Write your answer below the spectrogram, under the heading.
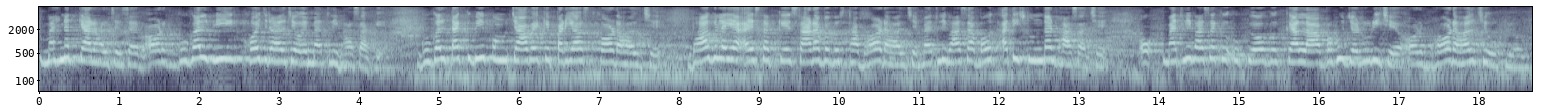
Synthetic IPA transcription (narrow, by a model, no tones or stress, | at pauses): məɦnət̪kjaɾəɦəlt͡ʃʰɛsəjbɔɾɡuɡəlbʱikʰod͡ʒɾəɦəlt͡ʃʰɛomɛt̪ʰlibʱasakḛ | ɡuɡəlʈəkbʱipəɦũt͡ʃabekepəɾjaskɔɾəɦəlt͡ʃʰɛ | bʱəɡləjaʔəjsəbʱkesaɾabjəbəst̪ʰabʱɔɾəɦəlt͡ʃʰɛmɛt̪ʰlibʱasabəɦut̪ət̪isund̪əɾbʱasat͡ʃʰɛ | mɛt̪ʰlibʱasakeʔupjoɡkɛlabəɦut̪d͡ʒəɾuɾit͡ʃʰɛɔːɾbʱɔɾəɦəlt͡ʃʰɛupjoɡ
